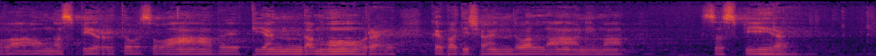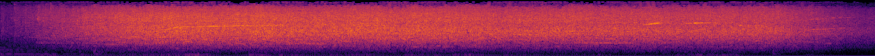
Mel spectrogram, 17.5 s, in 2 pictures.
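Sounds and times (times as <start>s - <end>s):
speech: 0.0s - 6.4s, 7.0s - 8.1s
audience applause after poetry reading: 8.9s - 17.4s.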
